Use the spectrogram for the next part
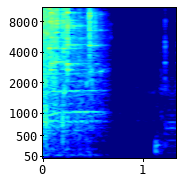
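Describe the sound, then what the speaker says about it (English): A broken-glass sound effect from a WWE Raw wrestling broadcast, heard as a loud, bright shatter with tinkling debris that cuts off into silence before a brief dull thump. "like the little woken screen and broken glass"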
